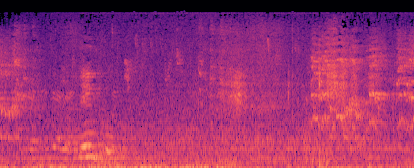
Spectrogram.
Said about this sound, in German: Und die Kuba-Krähe bringt mit ihrer seltsamen Stimme die einzigen digitalen Ereignisse in unserer Welt hier.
